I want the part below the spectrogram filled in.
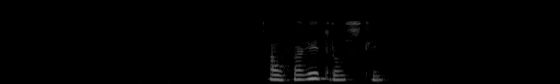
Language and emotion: Russian, neutral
